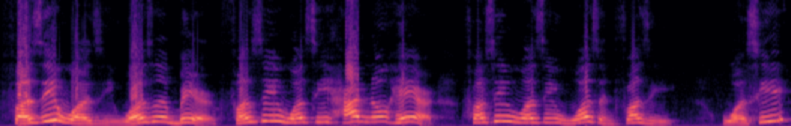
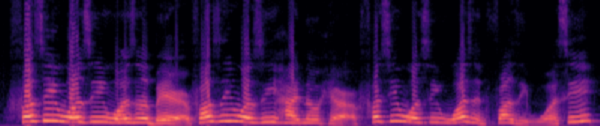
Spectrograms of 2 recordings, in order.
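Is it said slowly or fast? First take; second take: slowly; fast. First: It is said slowly. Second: It is said faster.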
